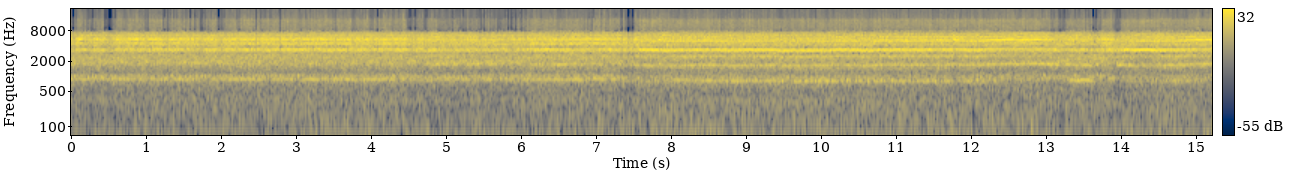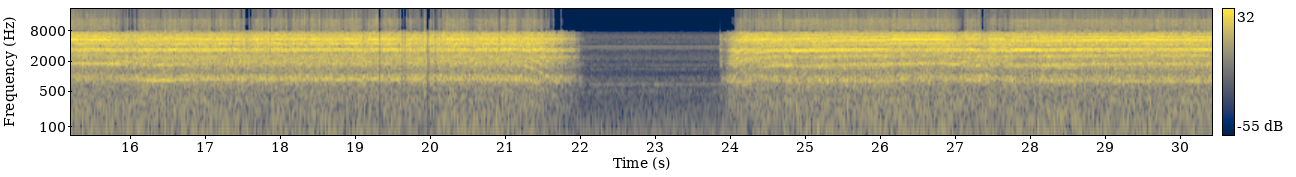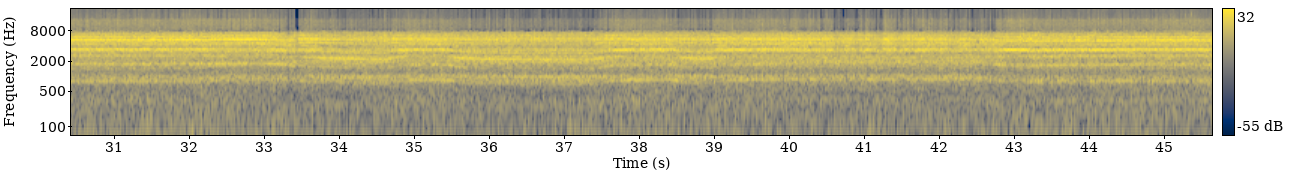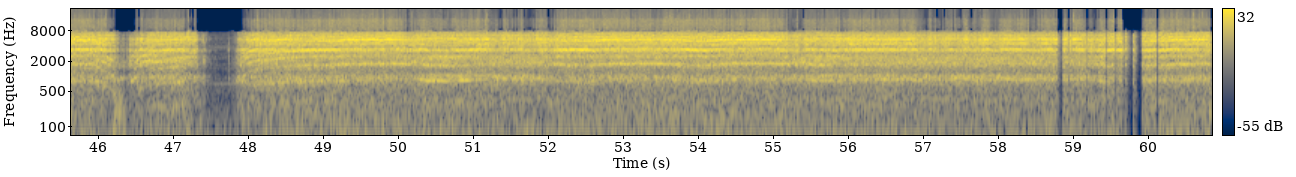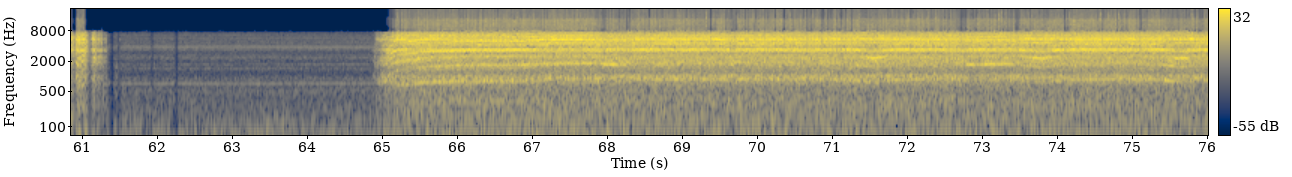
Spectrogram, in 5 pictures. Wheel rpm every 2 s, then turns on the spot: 230, 230, 230, 230, 210, 200, 220, 220, 230, 230, 180, 0, 170, 230, 210, 210, 220, 210, 210, 220, 230, 220, 200, 100, 190, 230, 230, 230, 230, 230, 120, 0, 100, 220, 230, 230, 230, 230.
none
